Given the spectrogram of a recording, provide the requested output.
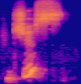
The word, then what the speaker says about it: Tschüss: 역시 발음 기호 참고하시고요. 그래서 tschüss, 안녕, 잘 가라는 의미 Tschüss, das Deutsch.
